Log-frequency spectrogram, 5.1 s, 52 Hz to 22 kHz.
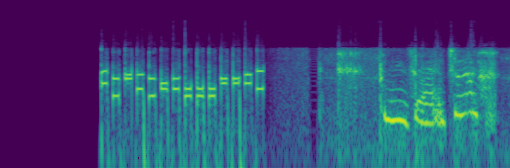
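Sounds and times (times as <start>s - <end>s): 
touch-tone keypad dialing beeps of an emergency call: 1.0s - 2.6s
speech: 3.9s - 5.0s.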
